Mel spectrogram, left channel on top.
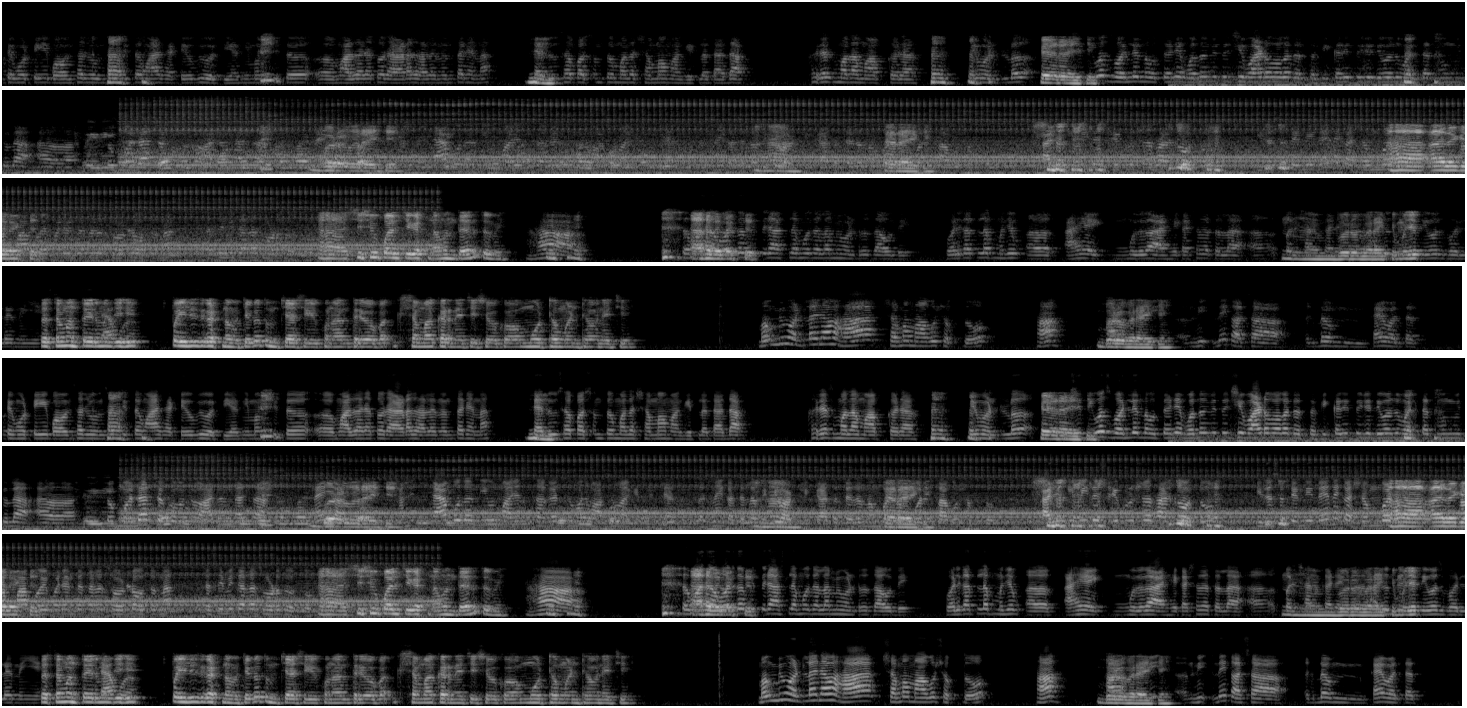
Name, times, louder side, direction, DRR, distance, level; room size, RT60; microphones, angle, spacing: voice 1, 0.0-4.9 5.3-7.4 8.1-9.2 9.7-10.3 10.6-15.4 15.7-17.3 17.7-18.1 18.6-24.6 25.0-26.7 27.2-28.9 29.2-31.0 31.3-32.4 34.5-35.1 36.1-38.3 38.7-44.3 44.9-45.2 51.5-53.7 54.2-54.5 54.9-58.0, right 6 dB, 65° right, 0.4 m, -36 dB
voice 2, 1.1-1.5 2.6-2.7 5.2-5.5 9.3-9.8 10.4-10.9 14.0-14.1 17.2-17.3 17.7-18.6 22.1-22.6 23.5-23.9 24.9-25.5 26.4-26.8 27.4-27.5 28.5-29.6 32.4-34.3 34.7-35.0 35.9-36.6 42.1-43.4 44.3-45.2 45.6-50.2 54.8-55.6, equal, 5° right, 0.4 m, -28 dB
Fixed-wing aircraft airplane, 11.7-27.0, equal, 60° left, 1.2 m, -40 dB
sound 1, 15.8-33.7, equal, 30° left, 1.7 m, -35 dB
2.6 x 2.5 x 2.5 m
head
